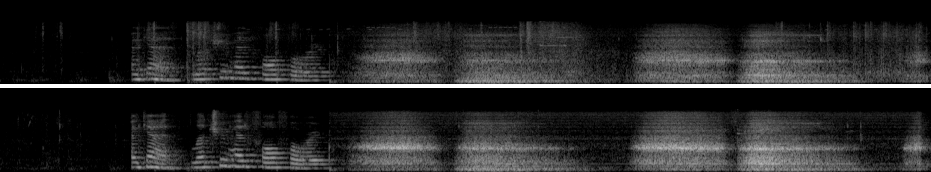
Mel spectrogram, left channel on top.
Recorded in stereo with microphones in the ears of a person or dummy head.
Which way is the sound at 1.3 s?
80° right.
